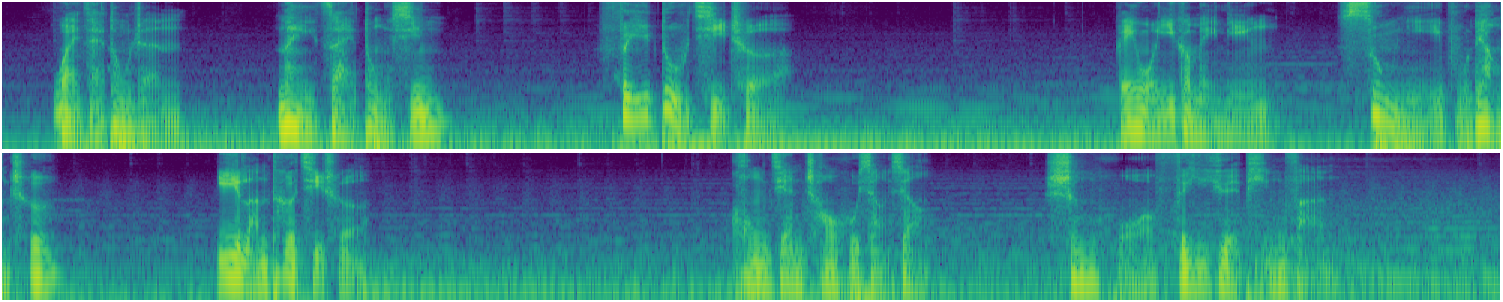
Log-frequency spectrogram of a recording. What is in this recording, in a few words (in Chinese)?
汽车 广告; 各类汽车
